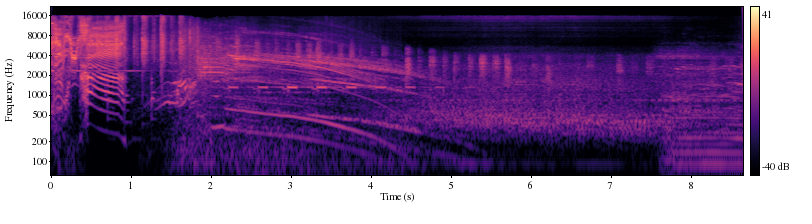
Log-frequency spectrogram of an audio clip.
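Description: Cartoon sound effects: a few quick rising zips in the first second, then a long falling glide over a noisy whoosh. Music with a low sustained tone comes in near the end.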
